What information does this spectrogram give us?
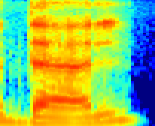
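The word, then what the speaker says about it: دال: The first one here, that's letter Dal, and here with one dot, that's letter Dhal.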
